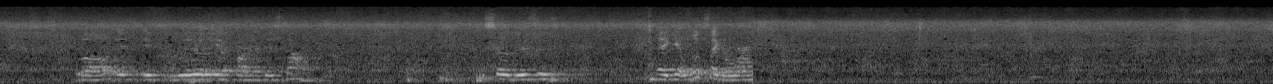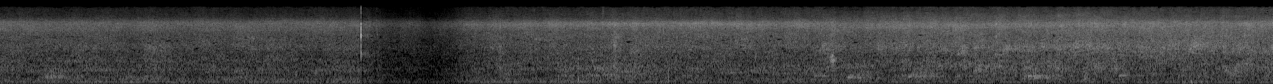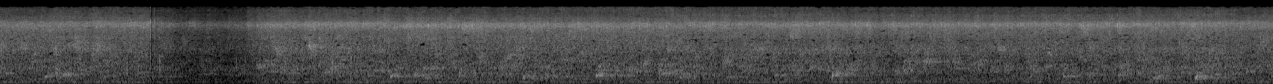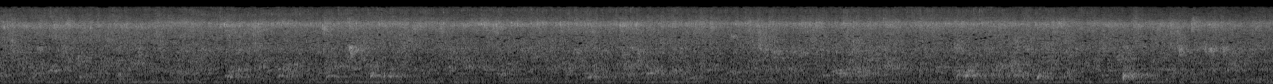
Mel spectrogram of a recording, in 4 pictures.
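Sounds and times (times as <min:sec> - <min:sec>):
running water rushing: 0:00.0 - 0:50.9.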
